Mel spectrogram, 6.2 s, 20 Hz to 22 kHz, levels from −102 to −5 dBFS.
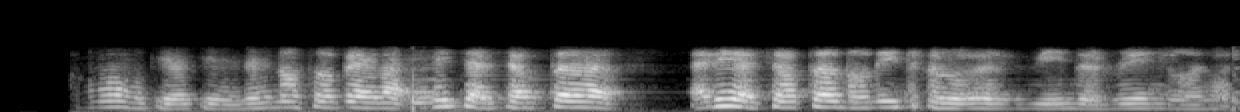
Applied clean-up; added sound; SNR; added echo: neural mask model DeepFilterNet 3.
